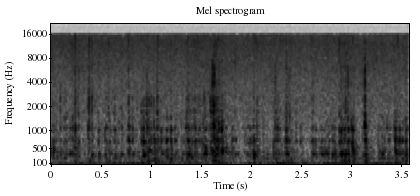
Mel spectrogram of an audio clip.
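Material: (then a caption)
Silicone. Fingertips and nails scratch the textured silicone body of a small, hollow, glowing light-up snowman figure. The result is a quiet, soft patter of scratching over a steady low rumble, growing slightly louder a little past the midpoint.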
